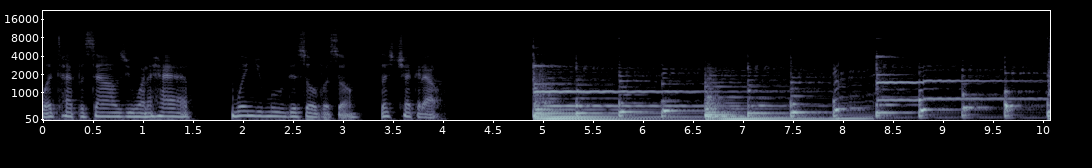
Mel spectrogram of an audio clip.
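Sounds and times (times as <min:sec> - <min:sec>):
low bass line: 0:04.9 - 0:08.4
synthesized piano melody: 0:04.9 - 0:10.0.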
